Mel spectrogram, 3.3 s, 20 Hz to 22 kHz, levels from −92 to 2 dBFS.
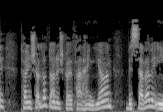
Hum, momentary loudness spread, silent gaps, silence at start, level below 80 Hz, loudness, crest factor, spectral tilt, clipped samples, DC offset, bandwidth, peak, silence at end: none; 7 LU; none; 0 s; -56 dBFS; -26 LUFS; 14 dB; -4.5 dB/octave; under 0.1%; under 0.1%; 10.5 kHz; -10 dBFS; 0 s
